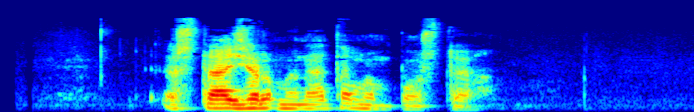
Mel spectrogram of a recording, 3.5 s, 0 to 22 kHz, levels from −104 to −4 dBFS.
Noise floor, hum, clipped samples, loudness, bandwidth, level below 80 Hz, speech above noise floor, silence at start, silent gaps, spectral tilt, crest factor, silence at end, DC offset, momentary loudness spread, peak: -76 dBFS; none; under 0.1%; -21 LUFS; 11.5 kHz; -76 dBFS; 54 dB; 0.85 s; none; -5.5 dB/octave; 22 dB; 1.1 s; under 0.1%; 22 LU; -4 dBFS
